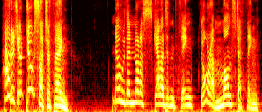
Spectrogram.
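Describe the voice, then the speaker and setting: A woman's voice: on the high side, sing-song, moderate pace. A woman playing a naive, boastful male skeleton monster in a comic dub, with a pompous, childlike and emphatic delivery. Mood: flustered, indignant. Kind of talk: scripted comic dub acting.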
